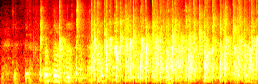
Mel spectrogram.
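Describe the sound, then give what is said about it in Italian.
Audience applause grows from a few scattered claps into dense, continuous clapping that stays loud to the end, with voices mixed in. “Un applauso ovviamente sempre a Maria Pia, ma anche a Ferruccio per questa sua ribellione”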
